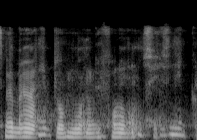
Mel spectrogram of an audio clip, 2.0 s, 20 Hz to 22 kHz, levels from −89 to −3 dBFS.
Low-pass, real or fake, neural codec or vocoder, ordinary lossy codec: 9.9 kHz; fake; autoencoder, 22.05 kHz, a latent of 192 numbers a frame, VITS, trained on one speaker; Opus, 24 kbps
